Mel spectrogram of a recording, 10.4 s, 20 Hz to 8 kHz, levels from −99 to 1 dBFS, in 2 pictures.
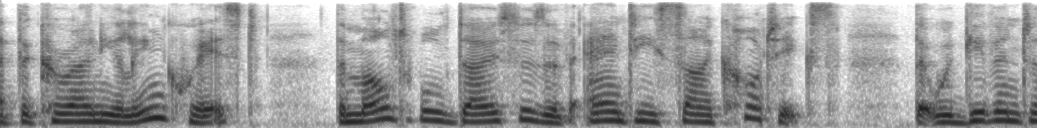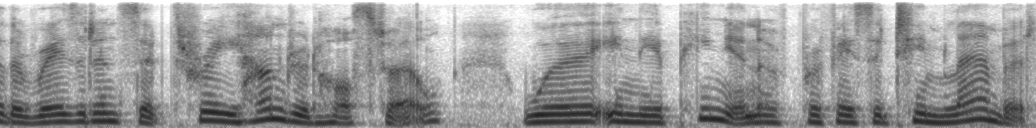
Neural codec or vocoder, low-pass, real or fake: none; 7.2 kHz; real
